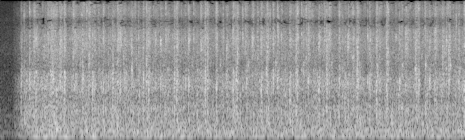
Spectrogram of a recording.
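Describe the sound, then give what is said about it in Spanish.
A crowd breaks into sustained applause after five minutes of silence accompanied by Spanish guitar, a tribute to Sergio and Jesús, who died in a fire in Alcorcón. Many hands clap at once in a dense, steady roar that starts abruptly and holds at an even, loud level without voices. “Aplausos por Sergio y Jesús, héroes según sus vecinos y la gente que les conocía”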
